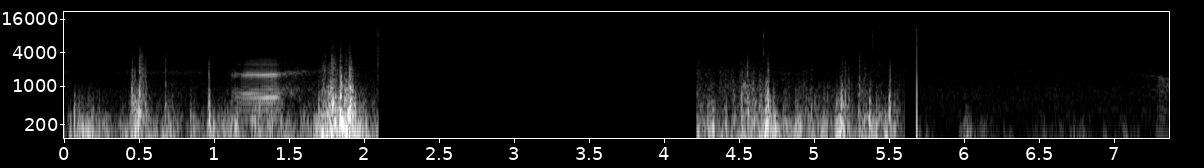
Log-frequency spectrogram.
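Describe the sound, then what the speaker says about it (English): Gusty wind buffets the microphone outdoors in a sunny English village churchyard in loud rumbling blasts, cut by a stretch of silence, with a voice speaking briefly at the start. "Sun's out, but it is very windy."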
